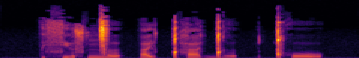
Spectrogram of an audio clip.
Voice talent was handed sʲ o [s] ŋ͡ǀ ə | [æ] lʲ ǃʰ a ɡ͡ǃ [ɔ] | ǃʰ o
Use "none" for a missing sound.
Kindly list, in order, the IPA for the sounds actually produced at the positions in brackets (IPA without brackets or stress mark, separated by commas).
s, a, ə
